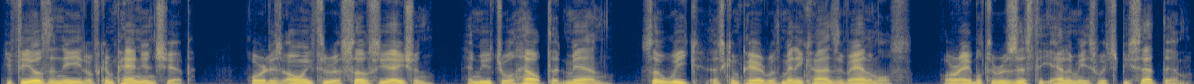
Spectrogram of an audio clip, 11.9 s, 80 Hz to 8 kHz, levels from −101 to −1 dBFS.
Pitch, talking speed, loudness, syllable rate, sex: 105 Hz, 175 wpm, -18 LUFS, 5.4 syllables/s, male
